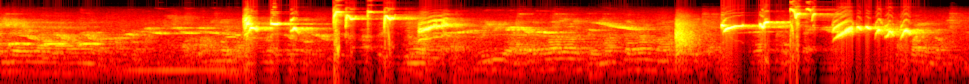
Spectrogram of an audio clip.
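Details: An orange-headed thrush, recorded as a lure, starts with soft subdued warbling, then breaks into loud separated phrases of sharp whistles and rising slurs with brief gaps between them.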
